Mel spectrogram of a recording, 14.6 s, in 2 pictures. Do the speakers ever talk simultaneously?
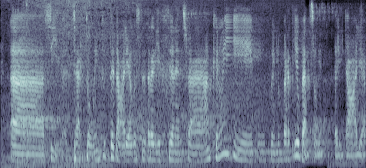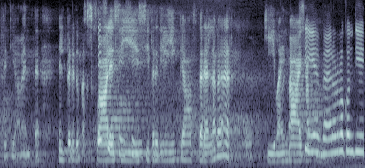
Yes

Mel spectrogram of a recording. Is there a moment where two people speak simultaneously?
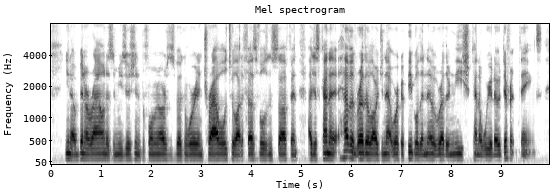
No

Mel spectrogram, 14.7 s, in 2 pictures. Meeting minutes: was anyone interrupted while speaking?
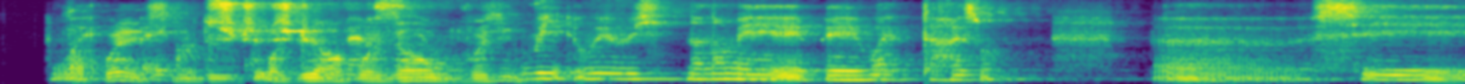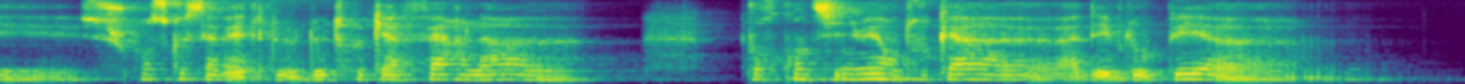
Yes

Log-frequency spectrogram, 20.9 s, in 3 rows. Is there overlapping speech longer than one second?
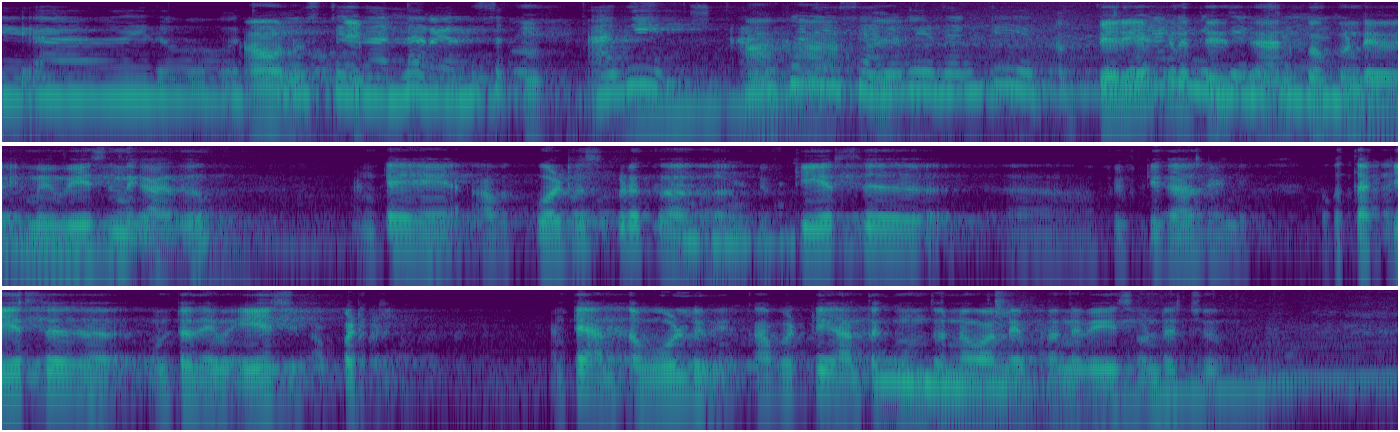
Yes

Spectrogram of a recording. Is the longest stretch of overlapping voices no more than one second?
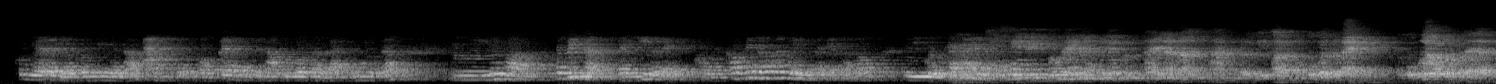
No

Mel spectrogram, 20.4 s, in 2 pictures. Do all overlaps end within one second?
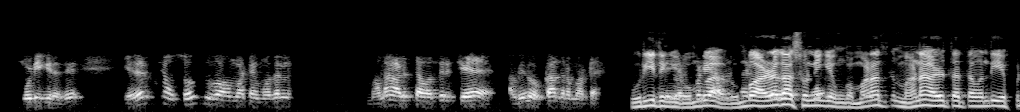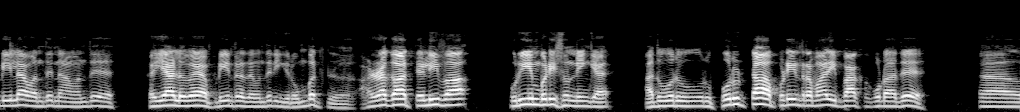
No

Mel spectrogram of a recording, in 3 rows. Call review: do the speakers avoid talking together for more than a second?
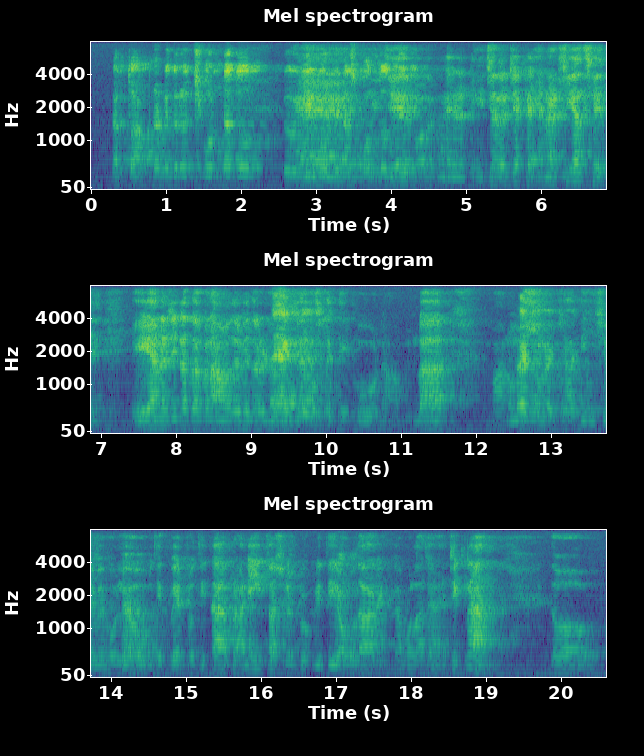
No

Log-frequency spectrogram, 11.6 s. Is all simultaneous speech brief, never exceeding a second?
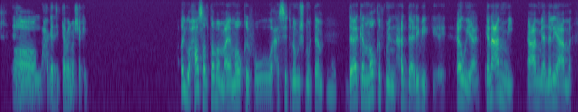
Yes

